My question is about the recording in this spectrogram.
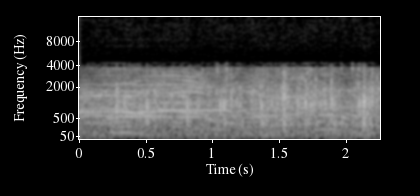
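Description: A person's voice held on one long, slightly wavering note over low background noise.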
